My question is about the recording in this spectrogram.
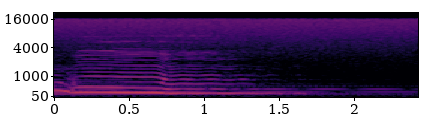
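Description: A man humming a closing note that drops in pitch about three-quarters of a second in and fades away, over the last acoustic guitar chord ringing out.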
